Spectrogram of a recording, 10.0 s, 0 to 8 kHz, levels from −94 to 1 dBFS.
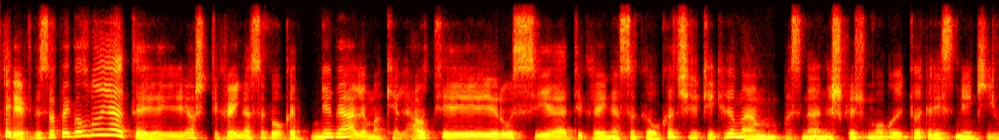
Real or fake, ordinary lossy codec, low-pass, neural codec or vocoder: fake; Opus, 24 kbps; 7.2 kHz; codec, 16 kHz, 1 kbps, FunCodec, trained on Chinese and English, 50 frames a second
